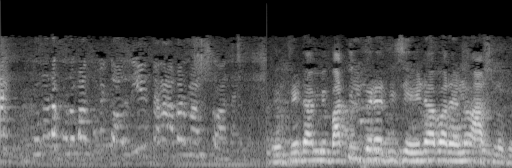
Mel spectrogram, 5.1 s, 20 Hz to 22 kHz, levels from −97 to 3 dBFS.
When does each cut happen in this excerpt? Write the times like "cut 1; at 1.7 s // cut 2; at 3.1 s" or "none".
cut 1; at 2.7 s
